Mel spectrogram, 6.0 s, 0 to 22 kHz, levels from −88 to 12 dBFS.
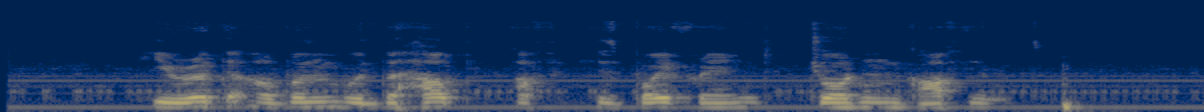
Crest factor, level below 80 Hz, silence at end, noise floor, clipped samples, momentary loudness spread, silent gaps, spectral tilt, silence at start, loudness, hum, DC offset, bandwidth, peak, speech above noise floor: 16 dB; -62 dBFS; 0.6 s; -52 dBFS; under 0.1%; 14 LU; none; -9.5 dB/octave; 0.75 s; -27 LUFS; none; under 0.1%; 5.8 kHz; -10 dBFS; 26 dB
